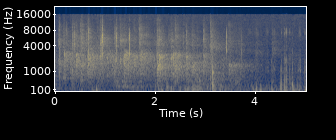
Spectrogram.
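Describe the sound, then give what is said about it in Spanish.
An audience applauds steadily for several seconds, a dense wash of many hands clapping at an even level, with a few sharper individual claps standing out toward the end. “aplauso, ¿no?”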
